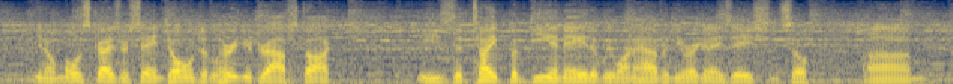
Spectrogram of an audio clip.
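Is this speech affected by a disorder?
No.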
